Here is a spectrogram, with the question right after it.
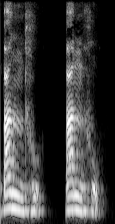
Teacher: Acá en esta palabra tenemos una característica especial en esta D, que es una D para nosotros fácil de pronunciar, pero tiene una H después, este sonido aspirado. Entonces tengo que decir bandhu, bandhu.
